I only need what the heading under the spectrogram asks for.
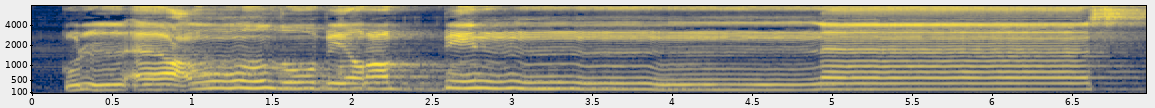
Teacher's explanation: Nah, sedangkan di sini bi rabbin nas, an-nas itu alif lam syamsiyah karena ada tasydid. Dan nun tasydid sendiri di sini adalah gunnah. Gunnah yang asli. Jadi panjangnya lebih panjang daripada idgham bi gunnah.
